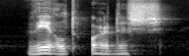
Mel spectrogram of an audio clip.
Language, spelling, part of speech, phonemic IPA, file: Dutch, wereldordes, noun, /ˈwerəltˌɔrdəs/, Nl-wereldordes.ogg
- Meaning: plural of wereldorde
